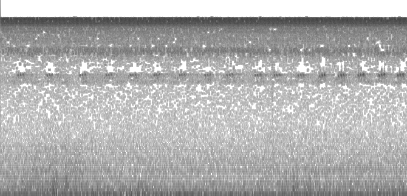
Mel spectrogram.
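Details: Summer crickets at a golden wheat field in the countryside give thin, high-pitched chirps in an even series roughly twice a second, with a steady low wind rush underneath.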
